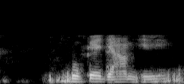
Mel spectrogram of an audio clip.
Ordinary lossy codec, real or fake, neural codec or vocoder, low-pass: AAC, 16 kbps; fake; vocoder, 22.05 kHz, 80 mel bands, WaveNeXt; 7.2 kHz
